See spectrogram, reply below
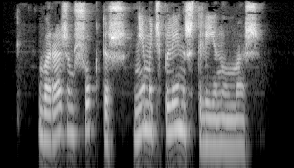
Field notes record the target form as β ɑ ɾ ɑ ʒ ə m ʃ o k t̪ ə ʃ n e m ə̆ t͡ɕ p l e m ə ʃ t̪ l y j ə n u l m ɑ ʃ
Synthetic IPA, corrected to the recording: β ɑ ɾ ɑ ʒ ə m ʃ o k t̪ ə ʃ n e m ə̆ t͡ɕ p l e n ə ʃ t̪ l i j ə n u l m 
